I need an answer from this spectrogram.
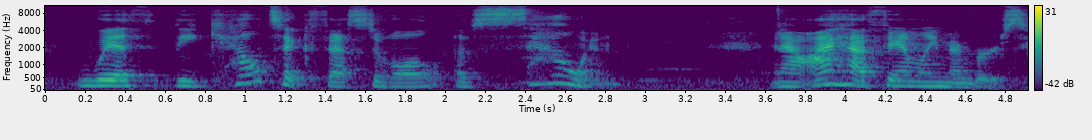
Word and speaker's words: Samhain: of cool now salon looks like sam hayne if you were to just read it but it's pronounced samhain and it is the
